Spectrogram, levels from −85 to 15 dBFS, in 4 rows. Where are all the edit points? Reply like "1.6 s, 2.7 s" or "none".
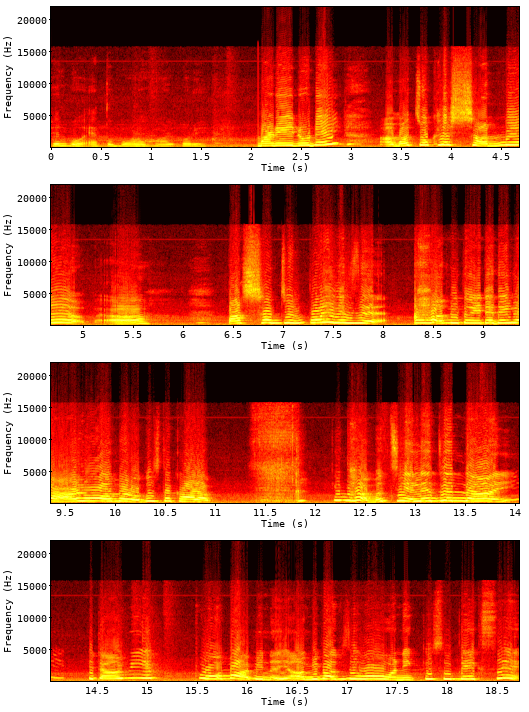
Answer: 1.8 s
